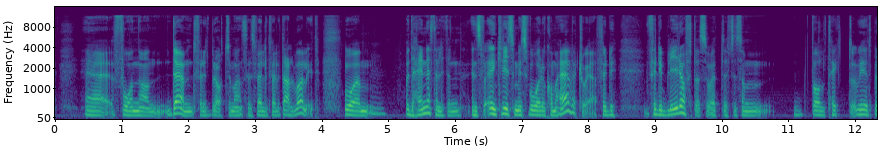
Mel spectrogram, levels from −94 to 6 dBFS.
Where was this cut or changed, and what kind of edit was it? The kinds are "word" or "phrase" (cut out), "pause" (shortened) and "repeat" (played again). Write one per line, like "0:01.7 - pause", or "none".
0:04.3 - pause
0:06.1 - pause
0:08.8 - word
